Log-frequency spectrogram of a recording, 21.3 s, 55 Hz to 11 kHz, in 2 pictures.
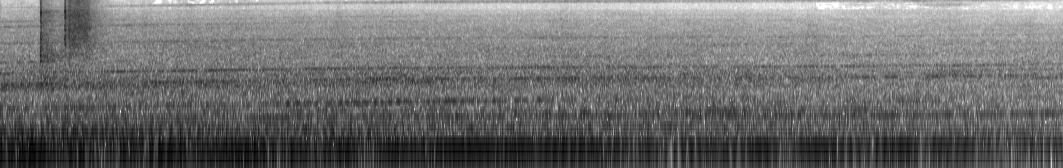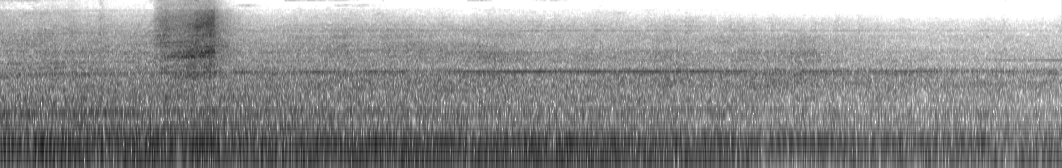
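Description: An NJ Transit PL42AC diesel locomotive and its passenger train pulling away: a low engine rumble and rolling noise that fade steadily, with engine tones sliding slowly down in pitch. Two short high-pitched hisses, one just after the start and one about twelve seconds in.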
